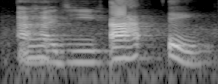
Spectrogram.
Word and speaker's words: Ahadji: Art and Soul is still here just for you guys, and I'm here with the beautiful Ahadji. I say it right. Ahadji.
